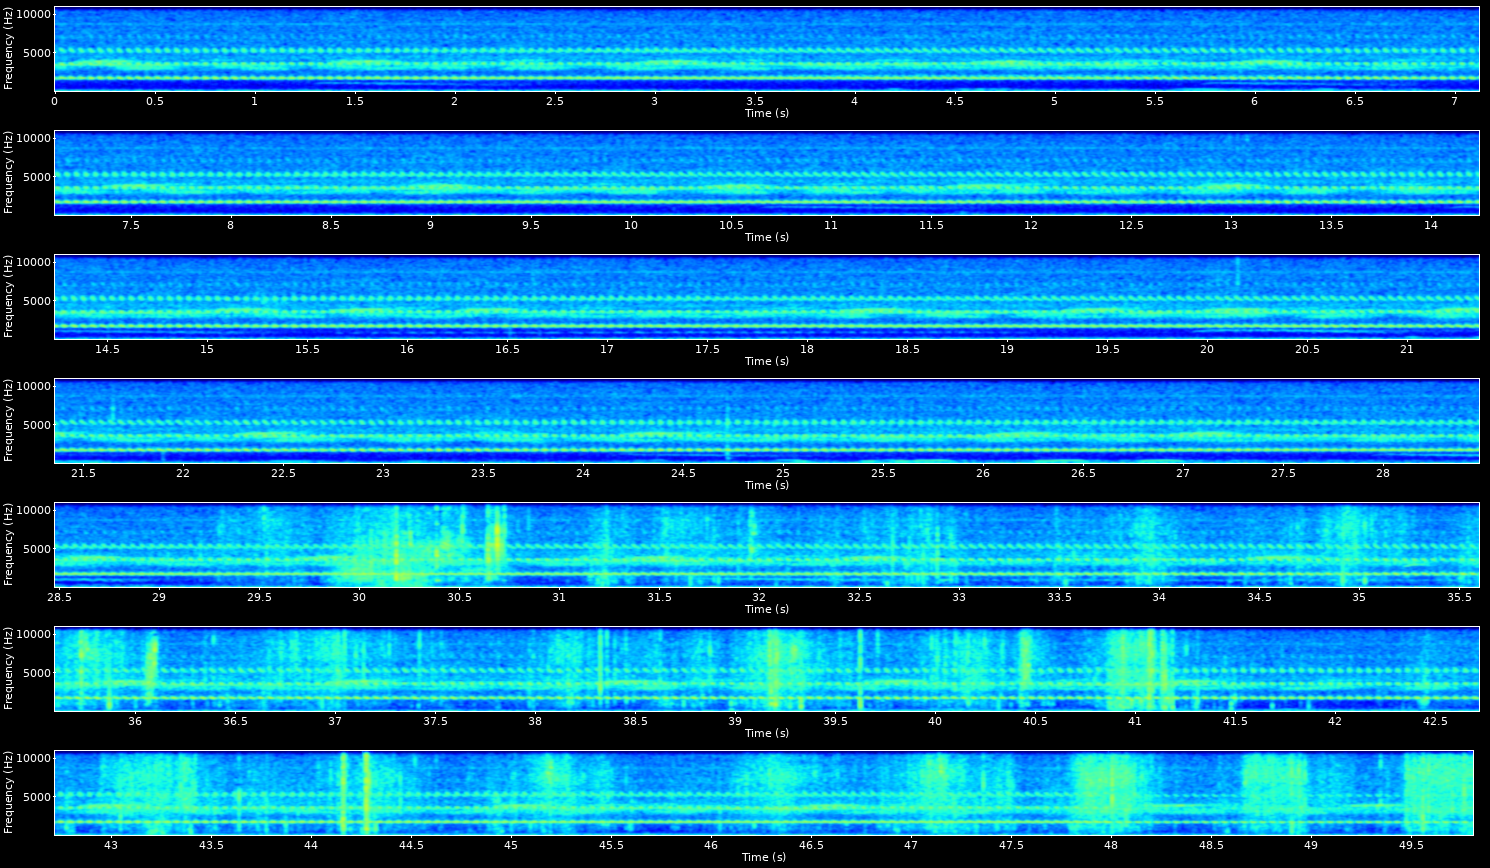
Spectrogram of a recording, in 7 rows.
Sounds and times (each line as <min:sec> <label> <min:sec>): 0:14.1 great horned owls 0:49.8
